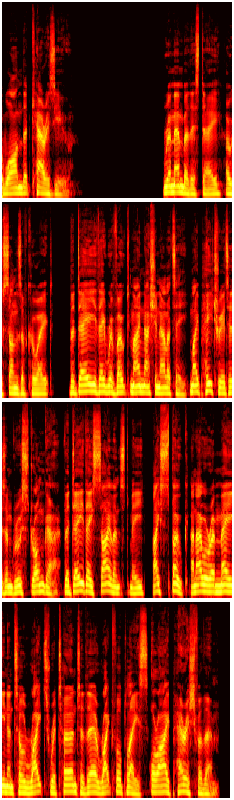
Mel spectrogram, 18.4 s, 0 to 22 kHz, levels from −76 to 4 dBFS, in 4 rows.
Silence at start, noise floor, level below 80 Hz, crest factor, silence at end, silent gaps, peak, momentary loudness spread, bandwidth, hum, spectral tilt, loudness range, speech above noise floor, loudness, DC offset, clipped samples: 0 s; under -90 dBFS; -42 dBFS; 12 dB; 0.25 s; 2.32-2.36 s, 2.66-2.70 s; -4 dBFS; 7 LU; over 20 kHz; none; -5 dB/octave; 6 LU; over 75 dB; -15 LUFS; under 0.1%; under 0.1%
